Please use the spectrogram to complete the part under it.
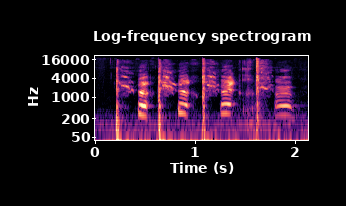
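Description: Coughing from a tickle in the throat: a quick run of short, harsh coughs, several with a voiced, throaty edge, fairly faint and spaced unevenly.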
